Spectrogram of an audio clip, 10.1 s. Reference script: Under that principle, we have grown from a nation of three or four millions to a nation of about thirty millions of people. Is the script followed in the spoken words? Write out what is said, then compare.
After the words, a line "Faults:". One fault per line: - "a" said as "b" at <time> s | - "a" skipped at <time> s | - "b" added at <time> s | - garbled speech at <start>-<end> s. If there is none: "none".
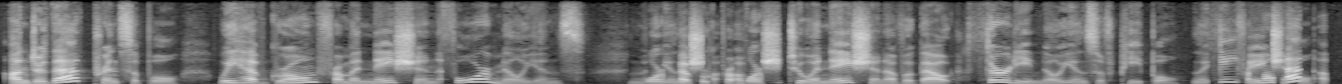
Under that principle, we have grown from a nation four millions [garbled] to a nation of about thirty millions of people. [garbled]
Faults:
- "of three or" skipped at 3.3 s
- garbled speech at 4.7-5.9 s
- garbled speech at 8.9-10.0 s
